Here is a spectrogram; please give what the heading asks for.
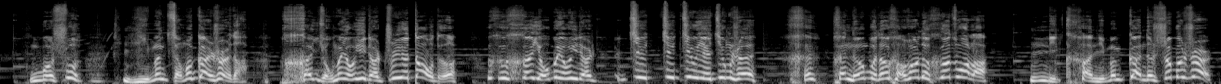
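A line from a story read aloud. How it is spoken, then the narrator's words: Furious roar over phone. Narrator (Chinese): 傅晨心里的火就蹭蹭的就冒了上来，对着电话里吼道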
